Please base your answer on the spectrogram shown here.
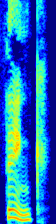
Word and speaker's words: think: Put your tongue gently between your teeth and blow air out for the.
